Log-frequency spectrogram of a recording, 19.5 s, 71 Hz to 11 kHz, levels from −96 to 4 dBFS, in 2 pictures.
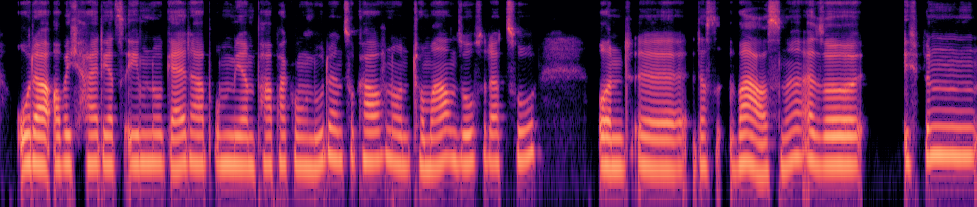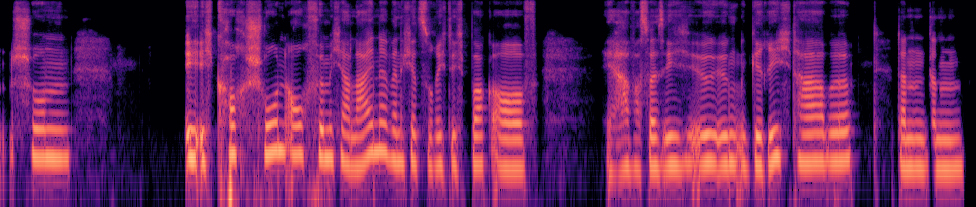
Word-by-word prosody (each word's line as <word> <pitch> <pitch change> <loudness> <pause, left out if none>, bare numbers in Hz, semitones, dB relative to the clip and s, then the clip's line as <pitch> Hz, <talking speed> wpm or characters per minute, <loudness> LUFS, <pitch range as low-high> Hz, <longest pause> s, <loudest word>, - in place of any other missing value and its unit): oder 205 -1 +7
ob 200 +1 +1
ich 205 0 -1
halt 205 0 0
jetzt 205 0 -1
eben 205 0 0
nur 210 -1 -1
Geld 200 +1 +1
habe, 205 0 -1
um 205 0 -1
mir 200 -1 +2
'n 195 - -3
paar 200 +1 -3
Packungen 200 -2 -3
Nudeln 225 +3 -1
zu 225 - -6
kaufen 225 +1 0
und 205 -2 -3
Tomatensoße 210 +3 0
dazu 220 +4 -2 0.6
und, 190 -1 +2
äh, 185 -2 +1
das 195 -2 -7
war's, 190 -3 +3
ne? 215 +5 -2
Also, 200 -2 +4 0.4
ich 205 - -6
bin 245 0 +1
schon 235 -1 -1 1.2
i 230 +1 +7
ich 210 - 0
koche 255 - +1
schon 275 +2 +3
auch 255 -1 0
für 235 - +1
mich 235 -2 -1
alleine, 235 +7 0
wenn 220 -1 -1
ich 210 - -7
jetzt 215 -1 -3
so 190 - -6
richtig 200 +1 -7
Bock 200 0 -1
auf, 185 -1 0 0.6
ja, 190 - -4
was 185 0 -5
weiß 190 -1 +1
ich, 195 +1 -1
i 200 - -5
irgend 205 0 0
'n 195 - -7
Gericht 215 +4 0
habe, 215 +1 +1 0.4
dann 185 -1 -1
dann 180 0 -3
205 Hz, 170 wpm, -22 LUFS, 195-225 Hz, 1.2 s, oder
